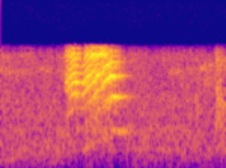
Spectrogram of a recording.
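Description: A pet parrot giving a single short call, falling in pitch, a little over half a second long, about half a second in.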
